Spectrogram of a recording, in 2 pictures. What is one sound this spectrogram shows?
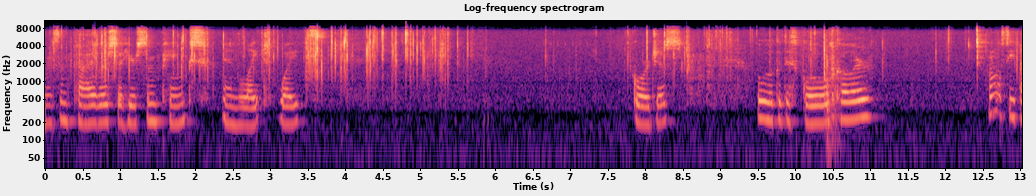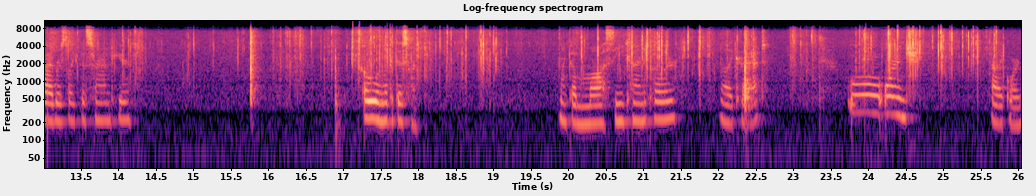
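Plastic bags crinkle and rustle in hands.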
